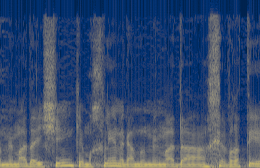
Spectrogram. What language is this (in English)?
Hebrew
